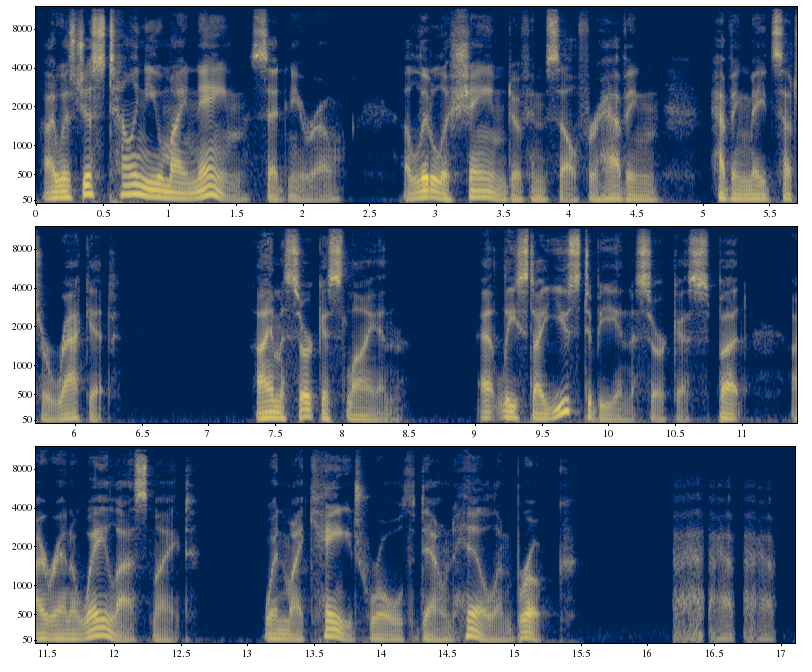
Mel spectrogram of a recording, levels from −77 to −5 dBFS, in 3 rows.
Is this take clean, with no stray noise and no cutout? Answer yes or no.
no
